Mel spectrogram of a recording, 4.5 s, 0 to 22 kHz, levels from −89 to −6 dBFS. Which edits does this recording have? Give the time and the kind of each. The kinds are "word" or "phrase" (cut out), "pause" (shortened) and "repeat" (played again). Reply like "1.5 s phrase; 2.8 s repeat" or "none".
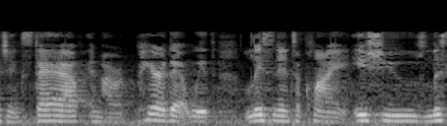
1.0 s word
